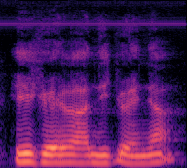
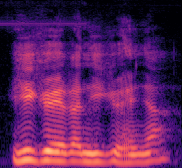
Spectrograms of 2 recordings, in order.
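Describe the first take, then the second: First: Slow, low, searching question; quiet voice of God asking. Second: God pressing again. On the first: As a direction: ask it slowly, probing. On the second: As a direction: press the question home. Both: Retold or imitated. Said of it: "나한테 말씀하시는 거예요".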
